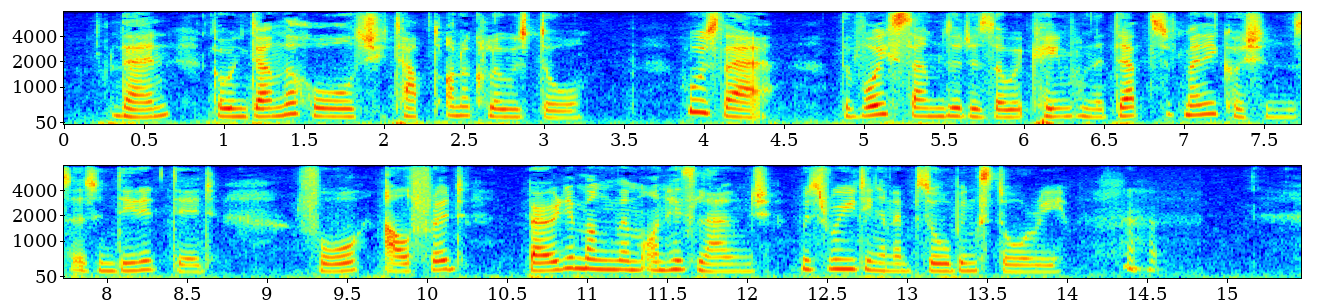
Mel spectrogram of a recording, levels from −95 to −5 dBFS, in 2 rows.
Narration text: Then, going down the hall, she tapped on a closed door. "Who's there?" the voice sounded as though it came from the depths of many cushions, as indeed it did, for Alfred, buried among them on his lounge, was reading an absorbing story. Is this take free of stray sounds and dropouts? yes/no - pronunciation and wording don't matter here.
no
